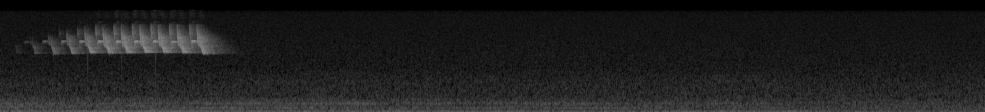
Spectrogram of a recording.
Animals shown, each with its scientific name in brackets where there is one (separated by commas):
Ovenbird (Seiurus aurocapilla)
